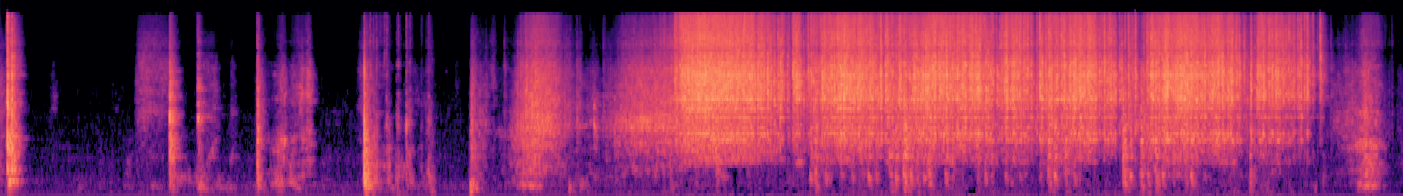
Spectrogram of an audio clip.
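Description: Whole coffee beans poured into an espresso grinder's hopper: a dense rattling pour of about six seconds, after a few scattered clicks and knocks of handling.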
